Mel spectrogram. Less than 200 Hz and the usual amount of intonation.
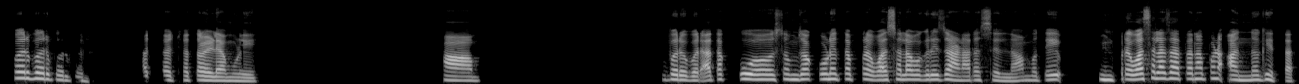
No: high, 215 Hz; average, 3.7 semitones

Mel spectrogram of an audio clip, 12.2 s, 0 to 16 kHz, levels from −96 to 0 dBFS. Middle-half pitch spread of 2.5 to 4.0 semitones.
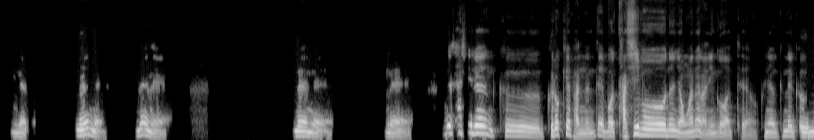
No: wide, 5.6 semitones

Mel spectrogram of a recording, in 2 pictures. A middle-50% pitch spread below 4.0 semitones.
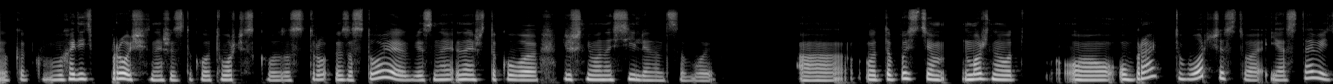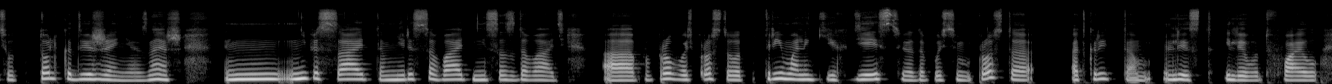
Yes: average, 3.0 semitones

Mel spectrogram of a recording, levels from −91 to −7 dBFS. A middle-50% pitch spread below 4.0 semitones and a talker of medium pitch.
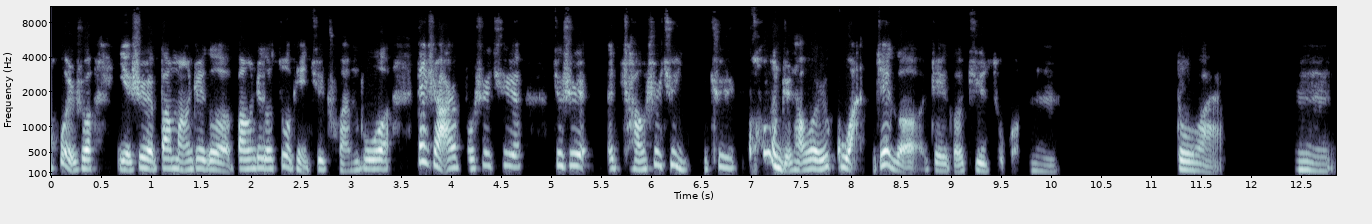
No: average, 4.4 semitones; medium, 180 Hz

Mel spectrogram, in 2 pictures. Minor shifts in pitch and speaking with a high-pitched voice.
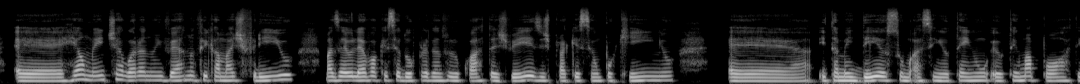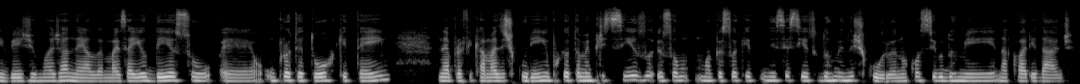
No: narrow, 1.7 semitones; medium, 175 Hz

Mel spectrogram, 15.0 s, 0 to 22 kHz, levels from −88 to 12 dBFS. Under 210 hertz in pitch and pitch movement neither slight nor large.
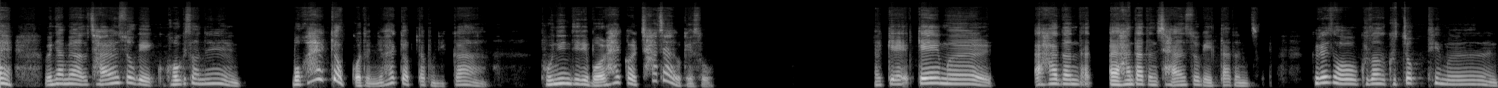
Yes: high, 190 Hz; average, 4.5 semitones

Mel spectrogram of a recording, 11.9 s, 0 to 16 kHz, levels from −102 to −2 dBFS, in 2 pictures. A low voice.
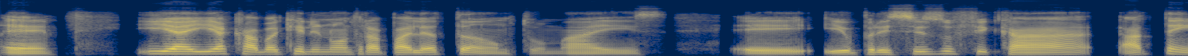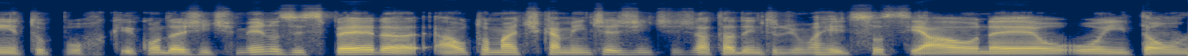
Yes: low, 115 Hz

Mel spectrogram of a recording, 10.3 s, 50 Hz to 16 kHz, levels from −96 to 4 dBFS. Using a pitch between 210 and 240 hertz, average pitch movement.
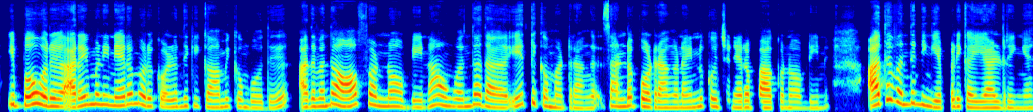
Yes: high, 230 Hz; average, 4.3 semitones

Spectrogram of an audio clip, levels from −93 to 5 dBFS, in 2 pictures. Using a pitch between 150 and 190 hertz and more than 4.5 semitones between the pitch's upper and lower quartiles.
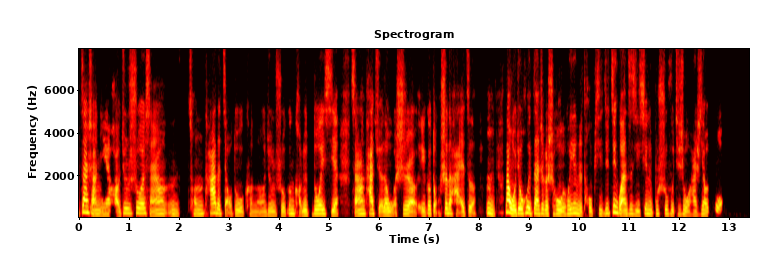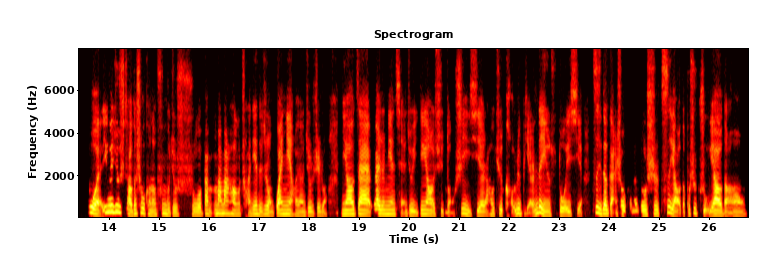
No: medium, 185 Hz; average, 3.3 semitones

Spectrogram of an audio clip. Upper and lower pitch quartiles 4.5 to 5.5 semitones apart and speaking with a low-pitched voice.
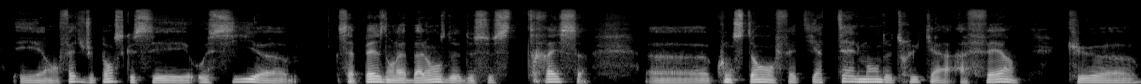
Yes: average, 4.9 semitones; low, 100 Hz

